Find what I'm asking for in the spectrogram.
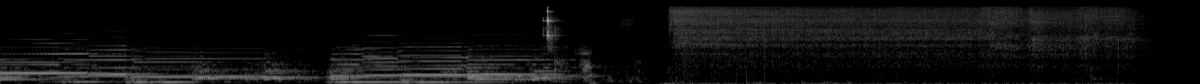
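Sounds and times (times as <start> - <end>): food sizzling in a pan: 6.6 - 12.0.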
